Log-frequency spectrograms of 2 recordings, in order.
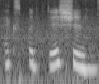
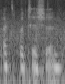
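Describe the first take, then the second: First: "Expedition" said slowly with a clear d; corrected pronunciation. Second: "expedition" with a t in place of the d: "expotition"; mispronounced expedition. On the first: Robin corrects Pooh's word. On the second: Pooh's mispronunciation, corrected next. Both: A narrator's reading.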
